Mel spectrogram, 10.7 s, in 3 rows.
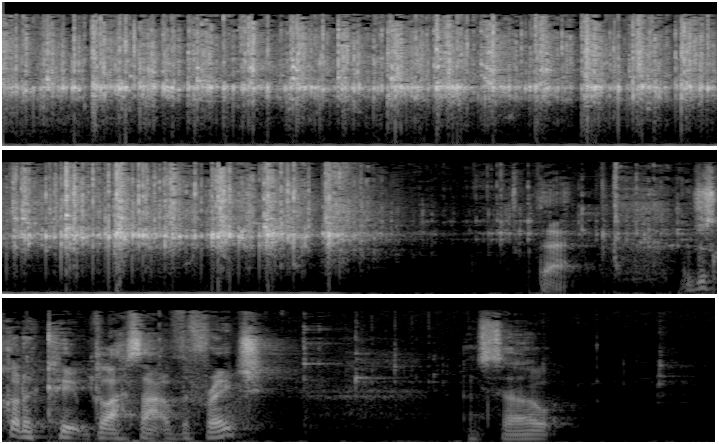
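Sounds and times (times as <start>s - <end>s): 
cocktail shaker rattling with ice: 0.0s - 8.3s
speech: 6.3s - 8.6s, 9.5s - 10.0s.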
